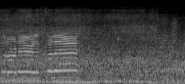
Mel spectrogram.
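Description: A bus horn honks.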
